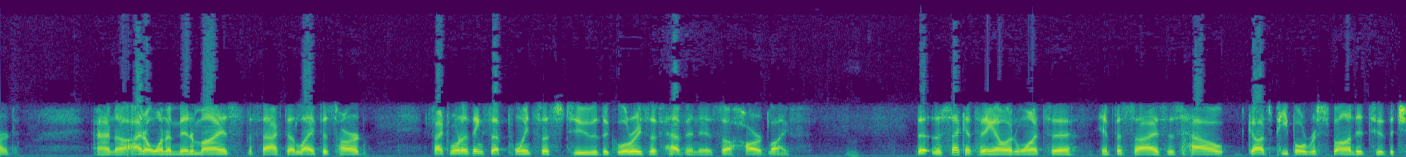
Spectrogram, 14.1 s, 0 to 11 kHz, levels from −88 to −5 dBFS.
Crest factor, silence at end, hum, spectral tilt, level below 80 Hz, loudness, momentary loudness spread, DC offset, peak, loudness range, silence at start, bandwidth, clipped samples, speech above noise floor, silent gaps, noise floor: 16 dB; 0 s; none; -5 dB/octave; -58 dBFS; -15 LUFS; 6 LU; under 0.1%; 0 dBFS; 2 LU; 0 s; 10.5 kHz; under 0.1%; 32 dB; none; -47 dBFS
